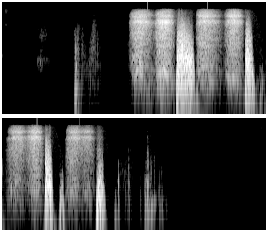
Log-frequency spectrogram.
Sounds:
Sniff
